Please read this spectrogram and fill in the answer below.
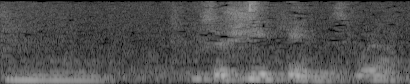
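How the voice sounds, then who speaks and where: A woman with a slightly low voice speaks slowly in brief, attentive responses and exclamations during a casual chat. The room is echoey and noisy. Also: fairly even intonation, distant mic. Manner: short exclamations and murmured responses.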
